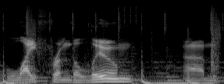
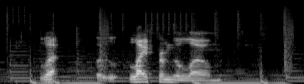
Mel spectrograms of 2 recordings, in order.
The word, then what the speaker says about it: Life from the Loam: Life from the Loam. That's what I said. What'd you say? Kyle said it wrong, is what he said. I said it wrong. It's my accent.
